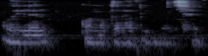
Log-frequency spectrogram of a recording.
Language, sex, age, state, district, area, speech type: Maithili, female, 60+, Bihar, Madhubani, rural, spontaneous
